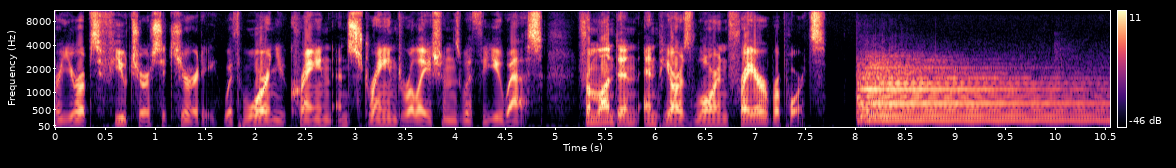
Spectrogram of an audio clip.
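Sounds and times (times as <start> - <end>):
speech: 0.0 - 8.1
deep clock tower bell tolling at noon: 8.0 - 10.5.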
